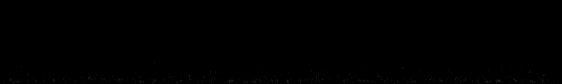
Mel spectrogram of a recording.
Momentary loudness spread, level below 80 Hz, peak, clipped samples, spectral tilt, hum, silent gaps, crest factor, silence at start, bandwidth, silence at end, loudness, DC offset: 0 LU; -84 dBFS; -54 dBFS; under 0.1%; -3 dB/octave; none; none; 14 dB; 0 s; 15.5 kHz; 0 s; -66 LUFS; under 0.1%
